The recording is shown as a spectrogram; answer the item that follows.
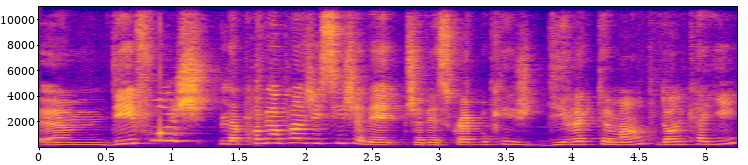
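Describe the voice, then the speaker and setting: Her voice is fairly high for a woman and swings very widely in pitch, delivered at a fairly slow pace with very even loudness and hardly any pauses. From Acadian Nova Scotia (Chéticamp, Cape Breton). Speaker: crafting video host. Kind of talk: tutorial. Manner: hesitant, many fillers.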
